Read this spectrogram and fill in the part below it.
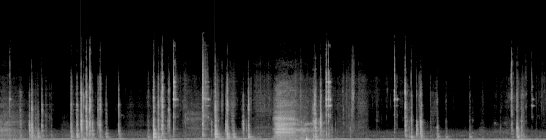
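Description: A ratchet clicks in short, irregular bursts during maintenance on a Thermo King APU, close and fairly loud, with metallic taps, clinks and handling noises between the bursts.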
